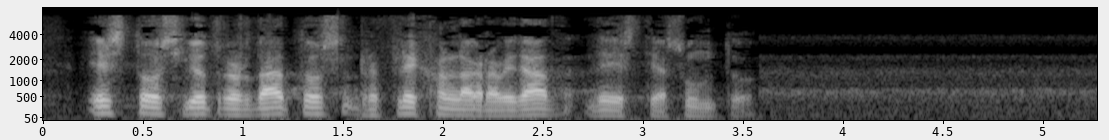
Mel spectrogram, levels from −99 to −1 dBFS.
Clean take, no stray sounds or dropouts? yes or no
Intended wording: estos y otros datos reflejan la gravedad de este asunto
yes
